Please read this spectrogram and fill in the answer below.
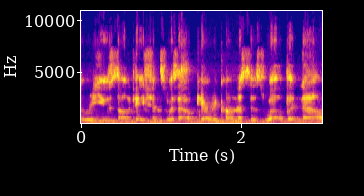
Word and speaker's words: keratoconus: How do you treat keratoconus, or however you pronounce that, keratoconus? Yes, keratoconus.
